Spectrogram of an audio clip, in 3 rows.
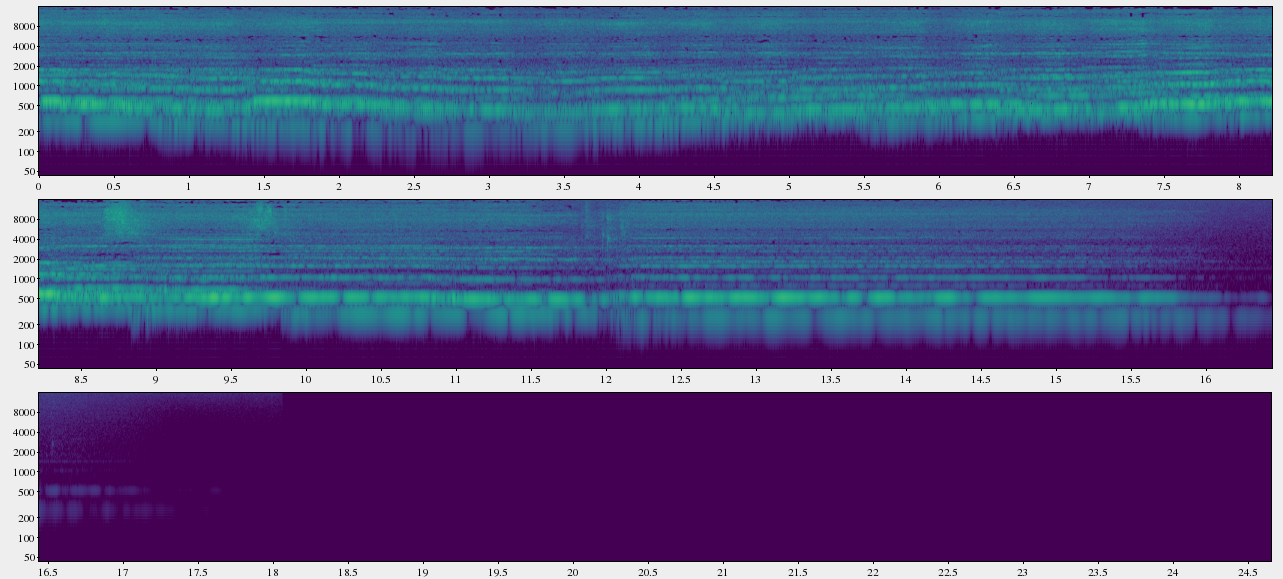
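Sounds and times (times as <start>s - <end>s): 
Benedictine monks chanting: 0.0s - 16.3s.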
